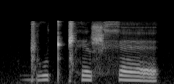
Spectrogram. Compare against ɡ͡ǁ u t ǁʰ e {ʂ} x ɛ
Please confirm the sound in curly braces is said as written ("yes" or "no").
yes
